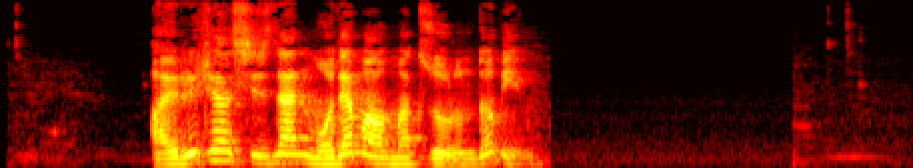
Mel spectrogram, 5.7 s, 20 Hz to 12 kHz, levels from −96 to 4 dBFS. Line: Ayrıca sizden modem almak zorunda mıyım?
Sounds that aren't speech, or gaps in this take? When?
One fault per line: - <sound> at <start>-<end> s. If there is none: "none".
none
